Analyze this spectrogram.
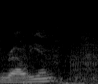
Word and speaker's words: Relian: Just for the record, it's Relian.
